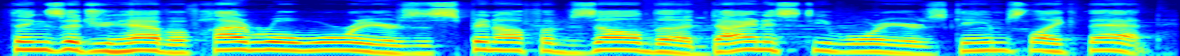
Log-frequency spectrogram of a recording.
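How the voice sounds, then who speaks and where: Man, high-pitched voice, loose rambling gameplay commentary, faint music behind. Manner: rambling, conversational explaining. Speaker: game video creator. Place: home room, indoors.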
